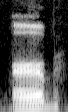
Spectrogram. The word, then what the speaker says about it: herb: first syllable in which it is always sounded with a full breath except in air herb oler honor humble honest humor and their derivatives it sometimes begins middle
